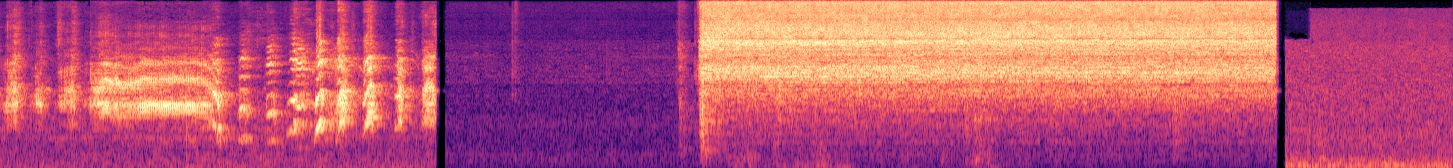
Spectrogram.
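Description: Electric pressure rice cooker venting steam: a loud, steady hiss lasting about four seconds that cuts off suddenly. Before it, a person laughs for about three seconds.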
